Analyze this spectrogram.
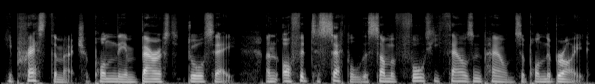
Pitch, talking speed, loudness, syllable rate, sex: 130 Hz, 210 wpm, -22 LUFS, 6.2 syllables/s, male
